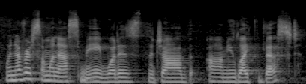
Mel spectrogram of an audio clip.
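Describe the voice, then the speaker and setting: Woman interviewer, lower voice, upbeat and direct. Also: normal speed, slight background noise. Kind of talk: onstage interview.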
